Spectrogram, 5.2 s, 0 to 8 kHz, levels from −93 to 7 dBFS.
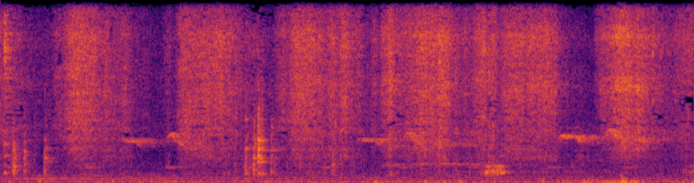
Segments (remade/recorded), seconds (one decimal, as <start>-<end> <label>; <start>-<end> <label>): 0.0-5.2 recorded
